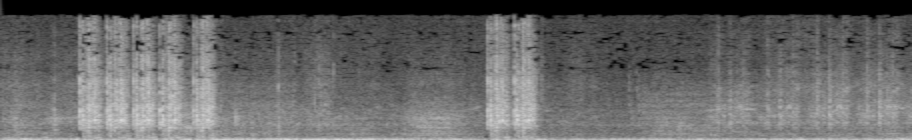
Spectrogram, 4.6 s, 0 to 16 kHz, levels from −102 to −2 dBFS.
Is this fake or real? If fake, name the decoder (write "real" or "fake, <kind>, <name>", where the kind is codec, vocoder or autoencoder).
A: fake, vocoder, BigVGAN v2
